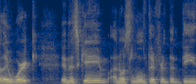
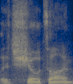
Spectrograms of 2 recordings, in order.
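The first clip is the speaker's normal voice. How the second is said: stage-whispered, private, self-encouraging aside; 3 semitones lower than usual. Voicing a character preparing to hold his action: whispering to himself. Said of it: "he'll whisper a little".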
